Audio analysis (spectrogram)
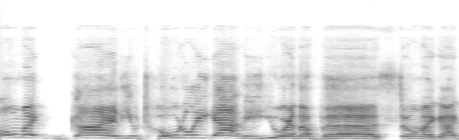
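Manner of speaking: high, loud, slow gushing; mock adoring. Greeting a scary spirit like a cute pet, loud gushing. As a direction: smother it with fake affection. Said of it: "approach them with love and go".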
